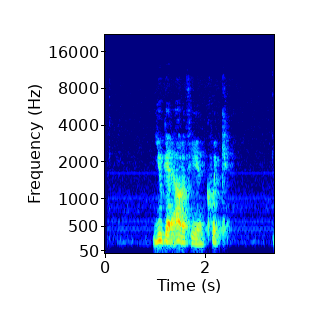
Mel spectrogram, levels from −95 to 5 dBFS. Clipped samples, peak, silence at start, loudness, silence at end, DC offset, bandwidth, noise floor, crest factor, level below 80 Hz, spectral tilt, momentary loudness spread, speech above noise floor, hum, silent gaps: under 0.1%; -14 dBFS; 0.95 s; -31 LUFS; 1 s; under 0.1%; 9.6 kHz; -71 dBFS; 20 dB; -80 dBFS; -8 dB/octave; 22 LU; 41 dB; none; none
